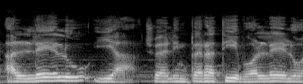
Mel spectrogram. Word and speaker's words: alleluia: Tra l'altro la forma Yah è attestata sempre in un termine che molti pronunciano senza conoscerne realmente il significato, che è, come diciamo noi, alleluia. In realtà è alleluia, cioè l'imperativo allelu è lodate Yah, cioè lodate Yahweh.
